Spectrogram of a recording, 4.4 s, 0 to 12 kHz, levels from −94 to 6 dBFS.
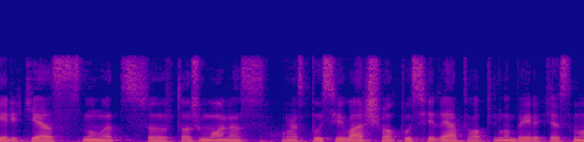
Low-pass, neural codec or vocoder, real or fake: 7.2 kHz; codec, 16 kHz, 1 kbps, FunCodec, trained on Chinese and English, 50 frames a second; fake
